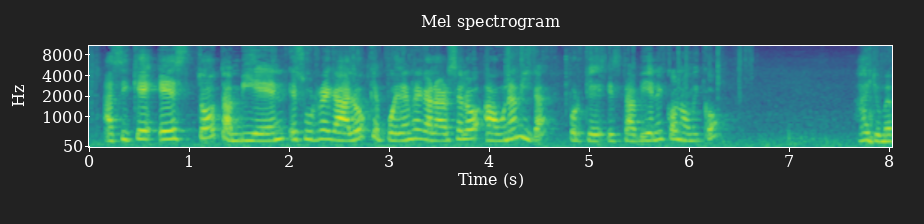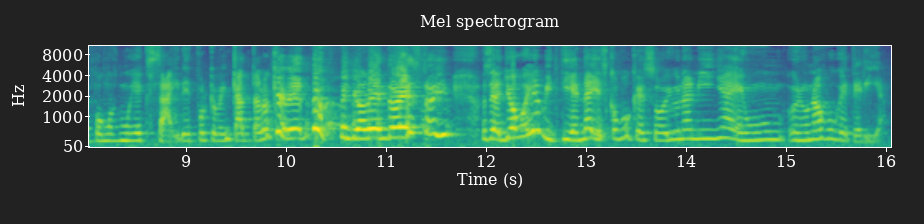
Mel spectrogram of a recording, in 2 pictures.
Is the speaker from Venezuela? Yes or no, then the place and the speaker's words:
yes; San Luis, Venezuela; now in Mexico; Yo soy de San Luis de, Venezuela, yo soy de un pueblo que se llama San Luis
